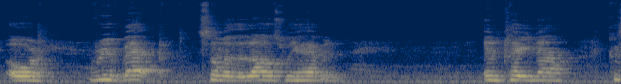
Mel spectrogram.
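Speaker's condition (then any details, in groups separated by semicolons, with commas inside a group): Cerebral palsy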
